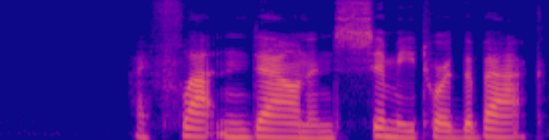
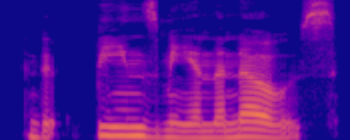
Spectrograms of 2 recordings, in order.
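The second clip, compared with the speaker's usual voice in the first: usual speaking voice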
